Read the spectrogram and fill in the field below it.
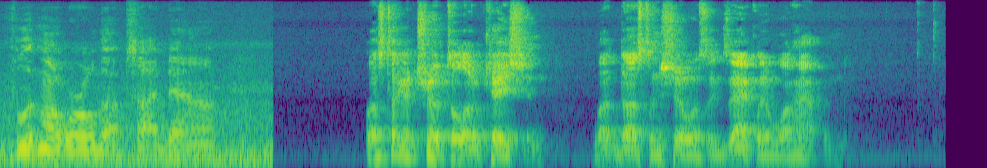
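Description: A man talks calmly nearby, with short pauses.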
